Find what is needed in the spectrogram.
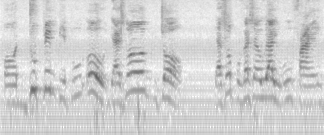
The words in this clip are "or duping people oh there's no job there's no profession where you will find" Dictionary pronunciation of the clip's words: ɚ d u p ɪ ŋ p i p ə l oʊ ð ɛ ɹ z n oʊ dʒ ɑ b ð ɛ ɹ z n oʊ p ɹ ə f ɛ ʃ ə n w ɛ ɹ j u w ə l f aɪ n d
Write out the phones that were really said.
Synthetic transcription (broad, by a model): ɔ d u p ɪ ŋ p i p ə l oʊ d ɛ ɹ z n oʊ dʒ ɑ b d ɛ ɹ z n oʊ p ɹ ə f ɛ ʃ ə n w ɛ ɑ j u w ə n f aɪ n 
